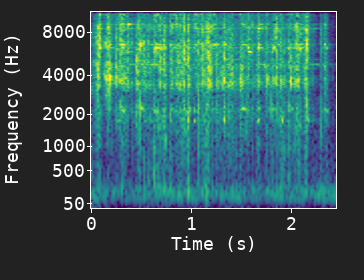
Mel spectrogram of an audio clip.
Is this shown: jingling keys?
yes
